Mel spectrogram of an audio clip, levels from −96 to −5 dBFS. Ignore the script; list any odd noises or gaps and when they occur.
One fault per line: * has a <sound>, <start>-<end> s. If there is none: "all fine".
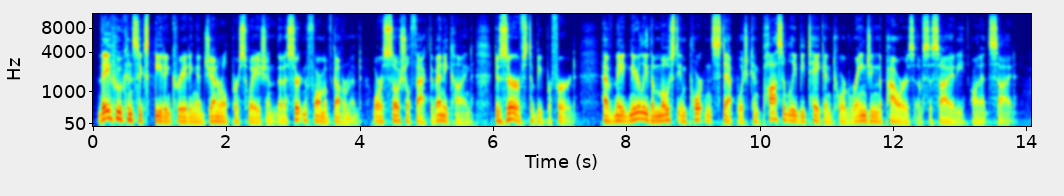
* has a dropout, 0.8-0.9 s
